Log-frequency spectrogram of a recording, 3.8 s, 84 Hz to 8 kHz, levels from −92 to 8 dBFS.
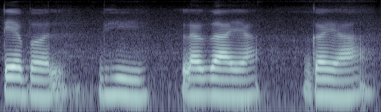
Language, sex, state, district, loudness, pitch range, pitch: Hindi, female, Bihar, West Champaran, -17 LUFS, 155-170 Hz, 160 Hz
